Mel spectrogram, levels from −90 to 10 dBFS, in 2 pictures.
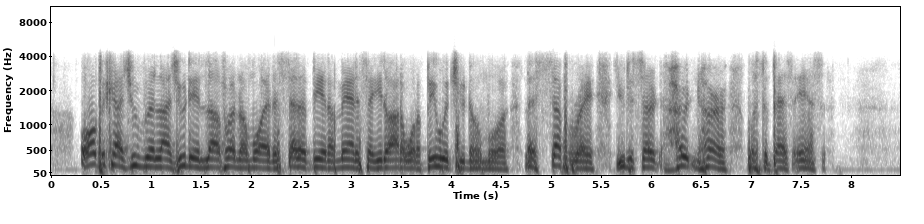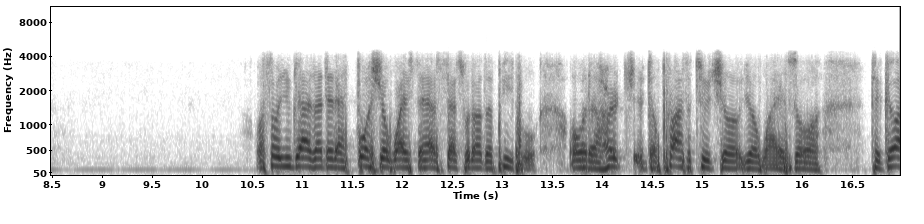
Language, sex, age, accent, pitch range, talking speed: English, male, 50-69, American, 120-160 Hz, 235 wpm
